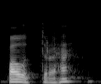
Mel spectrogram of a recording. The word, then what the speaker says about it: pautraha: The Sanskrit word example here is pautraha, pau, the ow sound, then pautraha, and English equivalent sound something like noun, noun, that ow after noun.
